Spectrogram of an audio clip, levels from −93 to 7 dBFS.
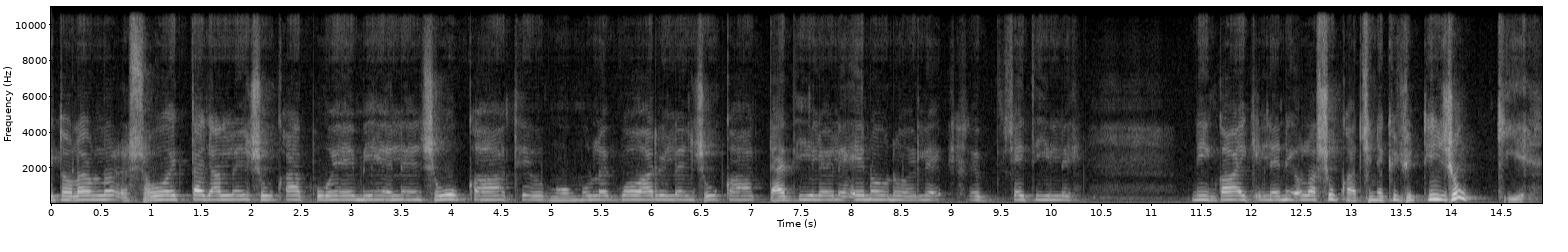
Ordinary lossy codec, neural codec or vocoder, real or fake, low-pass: none; vocoder, 22.05 kHz, 80 mel bands, WaveNeXt; fake; none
